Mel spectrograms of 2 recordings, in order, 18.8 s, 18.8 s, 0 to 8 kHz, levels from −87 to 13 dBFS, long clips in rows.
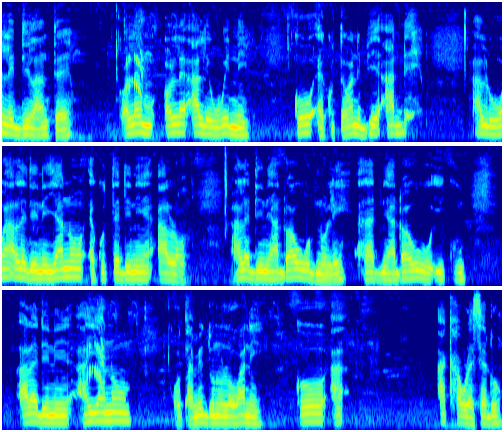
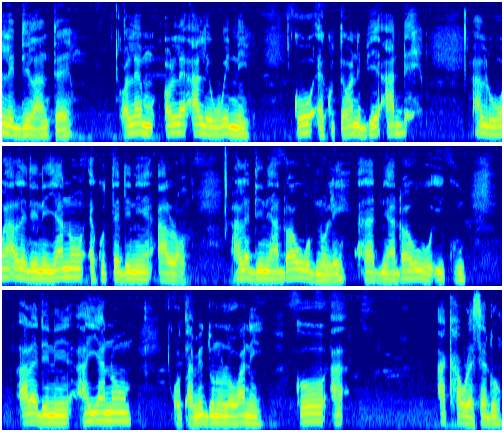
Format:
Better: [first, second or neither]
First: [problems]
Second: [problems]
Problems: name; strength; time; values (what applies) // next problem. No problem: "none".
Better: second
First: background sound (Bird); 16 dB below the speech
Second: none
